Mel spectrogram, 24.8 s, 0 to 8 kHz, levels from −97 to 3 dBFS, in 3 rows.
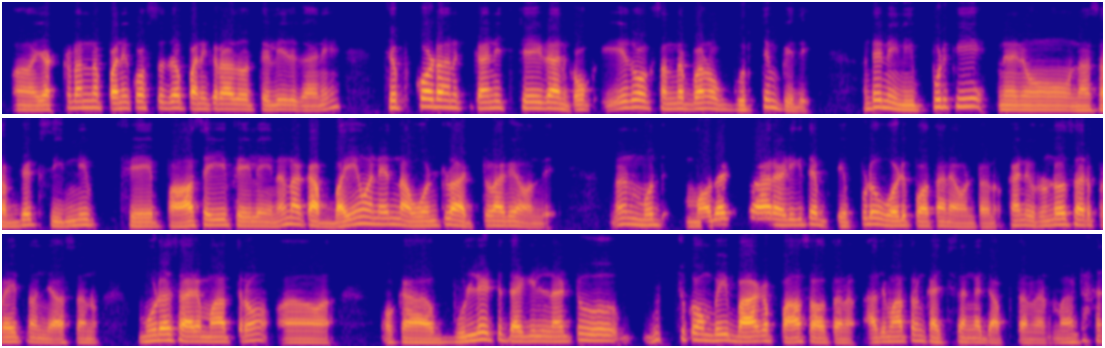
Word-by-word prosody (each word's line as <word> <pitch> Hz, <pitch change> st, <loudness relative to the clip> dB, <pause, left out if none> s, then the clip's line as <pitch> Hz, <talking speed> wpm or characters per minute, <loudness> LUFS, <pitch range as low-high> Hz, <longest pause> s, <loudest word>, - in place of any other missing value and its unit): ఆహ్, 120 Hz, -1 st, -1 dB
ఎక్కడన్నా 175 Hz, +6 st, -3 dB
పనికొస్తదో 170 Hz, +1 st, +2 dB
పనికి 145 Hz, 0 st, +2 dB
రాదో 135 Hz, -1 st, +3 dB
తెలీదు 130 Hz, +1 st, -2 dB
గాని 115 Hz, +4 st, -4 dB, 0.4 s
చెప్పుకోడానికి 185 Hz, -1 st, +4 dB
కానీ 165 Hz, +2 st, +2 dB, 0.2 s
చేయడానికి 165 Hz, -6 st, +3 dB
ఓక్ 130 Hz, -, -6 dB, 0.2 s
ఏదో 175 Hz, +3 st, +1 dB
ఒక 170 Hz, -, -9 dB
సందర్భంలో 150 Hz, +1 st, +2 dB
ఒక 130 Hz, -, -12 dB
గుర్తింపిది. 120 Hz, -, -5 dB, 0.4 s
అంటే 190 Hz, +6 st, 0 dB
నేను 140 Hz, -6 st, 0 dB
ఇప్పటికి 200 Hz, -, -2 dB, 0.3 s
నేను 125 Hz, -1 st, 0 dB, 0.4 s
నా 115 Hz, -, 0 dB
సబ్జెక్ట్స్ 140 Hz, +8 st, -2 dB
ఇన్ని 130 Hz, +6 st, -3 dB, 0.3 s
ఫే 115 Hz, -, -2 dB, 0.2 s
పాస్ 120 Hz, +4 st, +5 dB
అయ్యి 145 Hz, +1 st, -2 dB
ఫెయిల్ 120 Hz, -1 st, -1 dB
అయినా 115 Hz, +5 st, -4 dB
నాకు 160 Hz, -, +3 dB
ఆ -, -, +6 dB
భయం 180 Hz, +4 st, +4 dB
అనేది 160 Hz, -1 st, -1 dB
నా -, -, +6 dB
ఒంట్లో 130 Hz, +1 st, +2 dB
అట్లాగే 125 Hz, -1 st, +1 dB
ఉంది. 90 Hz, -, -12 dB, 0.5 s
నన్ను 160 Hz, 0 st, -2 dB
మొద్ 145 Hz, 0 st, -2 dB, 0.3 s
మొదటిసారి 155 Hz, +4 st, +4 dB
అడిగితే 145 Hz, +3 st, -2 dB, 0.2 s
ఎప్పుడో 165 Hz, +9 st, -2 dB
ఓడిపోతానే 120 Hz, -2 st, +1 dB
ఉంటాను. 95 Hz, -1 st, -7 dB
కానీ 135 Hz, 0 st, -1 dB
రెండోసారి 150 Hz, +2 st, +2 dB
ప్రయత్నం 120 Hz, -3 st, -2 dB
జేస్తాను. 100 Hz, +2 st, -4 dB, 0.4 s
మూడోసారి 150 Hz, -3 st, +4 dB
మాత్రం 130 Hz, +4 st, 0 dB, 0.3 s
ఆహ్, 100 Hz, -1 st, -2 dB, 0.5 s
ఒక 105 Hz, -, -19 dB, 0.4 s
బుల్లెట్ 165 Hz, +9 st, 0 dB
తగిలినట్టు 135 Hz, +2 st, -1 dB, 0.5 s
గుచ్చుకొని 170 Hz, -2 st, -3 dB
బోయి 160 Hz, 0 st, 0 dB
బాగా 135 Hz, +3 st, +6 dB
పాస్ 120 Hz, -, +2 dB
అవుతాను. 105 Hz, -2 st, -3 dB
అది 125 Hz, -, -5 dB
మాత్రం 145 Hz, +3 st, -2 dB
ఖచ్చితంగా 110 Hz, +1 st, -4 dB
చెప్తానన్నమాట. 100 Hz, +2 st, -7 dB
135 Hz, 150 wpm, -22 LUFS, 120-160 Hz, 0.5 s, ఆ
